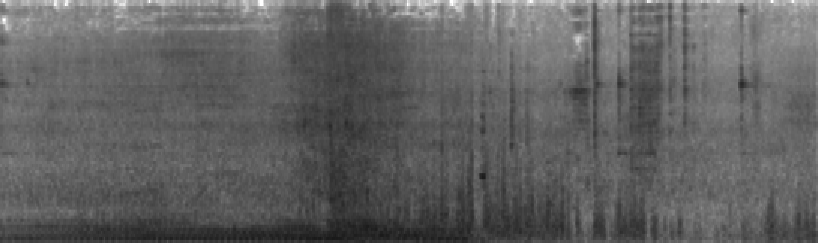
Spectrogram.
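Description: A motorcycle with aftermarket CFR exhaust pipes revs loudly and close, a sustained deep engine roar that rises, holds, then tapers off, with some wind noise.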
